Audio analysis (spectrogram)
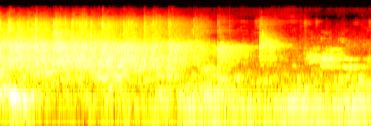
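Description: Audience applause at a Hindu organisation's gathering, dense and steady crowd clapping that fades somewhat toward the end while a voice speaks over it.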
